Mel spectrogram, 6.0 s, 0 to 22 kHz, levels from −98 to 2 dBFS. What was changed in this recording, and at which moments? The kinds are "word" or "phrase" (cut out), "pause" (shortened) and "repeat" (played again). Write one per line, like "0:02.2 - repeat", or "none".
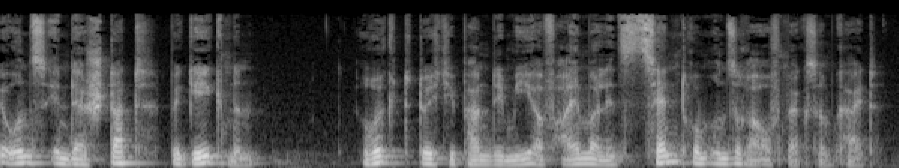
none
